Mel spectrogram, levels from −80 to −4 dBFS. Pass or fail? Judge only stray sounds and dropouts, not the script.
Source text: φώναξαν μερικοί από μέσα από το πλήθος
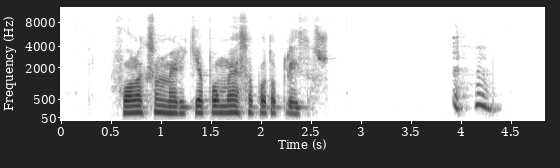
fail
